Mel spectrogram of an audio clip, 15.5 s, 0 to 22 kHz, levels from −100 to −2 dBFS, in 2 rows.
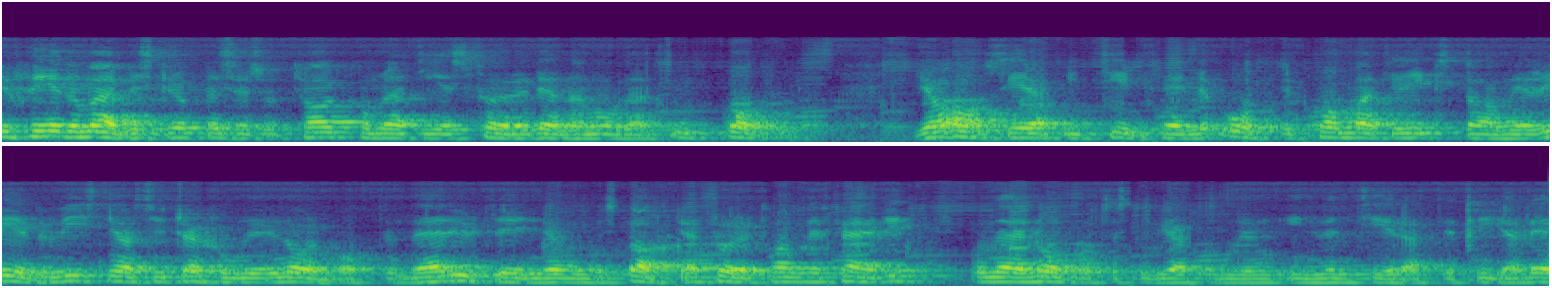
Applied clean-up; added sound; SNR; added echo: neural separator model SepFormer DNS4.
